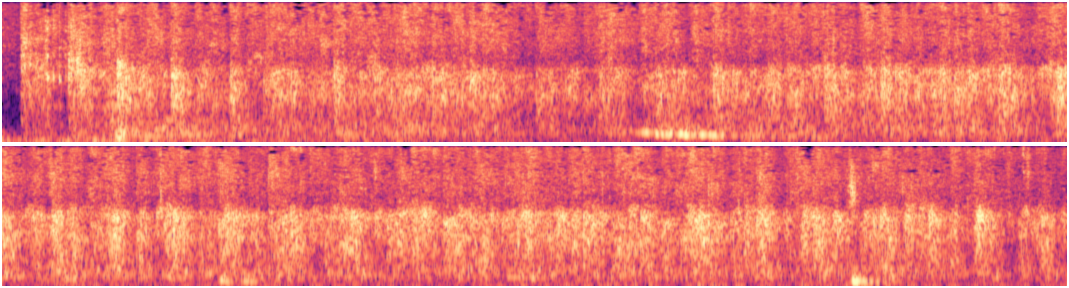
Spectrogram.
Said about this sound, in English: They usually applaud when I leave, but thank you for that.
